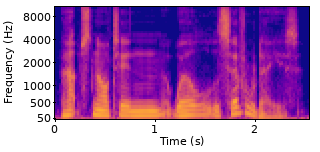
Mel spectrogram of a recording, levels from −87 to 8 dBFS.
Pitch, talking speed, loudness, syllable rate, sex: 135 Hz, 120 wpm, -16 LUFS, 3.8 syllables/s, male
